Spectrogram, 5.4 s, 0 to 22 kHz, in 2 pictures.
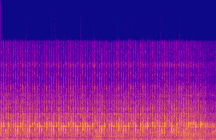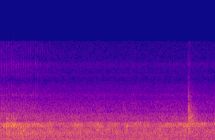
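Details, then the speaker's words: VW Transporter T4 after swapping a pre-95 2.4 straight diesel for a newer single-rib-belt engine: steady even idle with light regular clatter, much quieter, no banging like the old engine; healthy. "as you can hear it's a lot quieter not banging or laughing like the other engine"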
